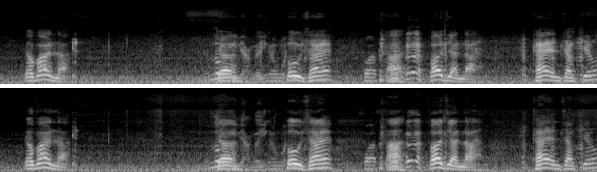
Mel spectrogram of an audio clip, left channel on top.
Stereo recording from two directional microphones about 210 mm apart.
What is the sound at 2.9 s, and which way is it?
Speech, 45° right (ahead or behind).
